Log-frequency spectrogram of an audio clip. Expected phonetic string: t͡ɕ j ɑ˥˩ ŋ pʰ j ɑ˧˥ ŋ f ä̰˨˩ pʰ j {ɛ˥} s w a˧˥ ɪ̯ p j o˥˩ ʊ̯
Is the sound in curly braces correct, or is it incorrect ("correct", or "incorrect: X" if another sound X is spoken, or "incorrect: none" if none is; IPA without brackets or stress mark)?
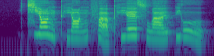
correct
